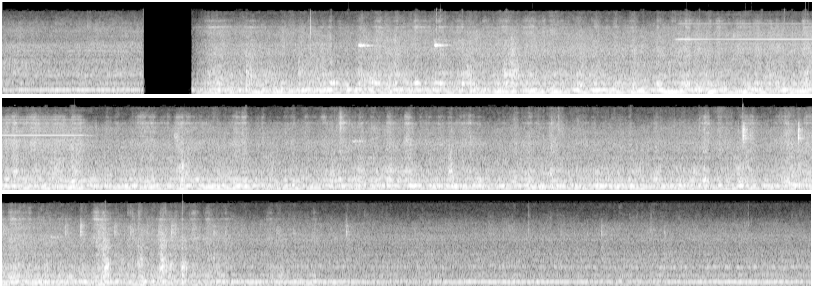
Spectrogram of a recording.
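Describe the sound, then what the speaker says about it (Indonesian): A Jabodebek LRT light rail train pulls into Pancoran station, giving a loud, steady low motor hum with a faint higher whine that eases off slightly toward the end. "LRT yang saya naiki tiba di stasiun"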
